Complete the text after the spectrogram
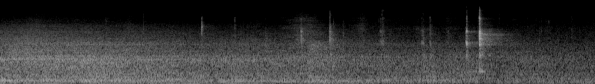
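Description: A wrench clanks against metal.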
